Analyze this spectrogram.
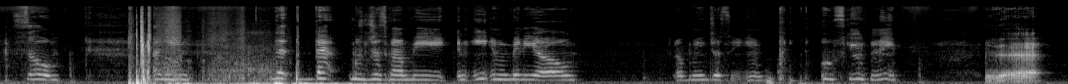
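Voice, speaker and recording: Noticeable background noise sits under a woman speaking at a very slow pace with long, frequent pauses. Her intonation is monotone and flat. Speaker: vlogger. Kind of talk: casual vlog chat. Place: home room. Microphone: webcam.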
